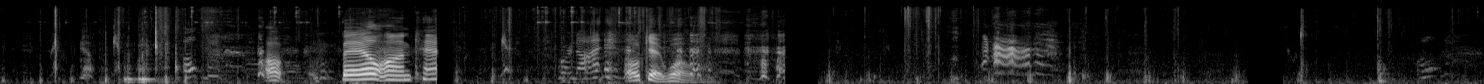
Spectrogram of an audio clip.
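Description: A pony's hooves thud on grass.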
